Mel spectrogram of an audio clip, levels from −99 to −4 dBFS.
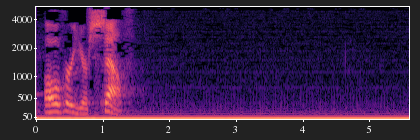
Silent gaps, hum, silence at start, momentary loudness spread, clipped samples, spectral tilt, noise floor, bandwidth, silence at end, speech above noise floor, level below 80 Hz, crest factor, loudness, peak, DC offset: none; none; 0 s; 13 LU; under 0.1%; -5.5 dB/octave; -62 dBFS; 5.4 kHz; 0.15 s; 31 dB; -62 dBFS; 24 dB; -31 LUFS; -12 dBFS; 4%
